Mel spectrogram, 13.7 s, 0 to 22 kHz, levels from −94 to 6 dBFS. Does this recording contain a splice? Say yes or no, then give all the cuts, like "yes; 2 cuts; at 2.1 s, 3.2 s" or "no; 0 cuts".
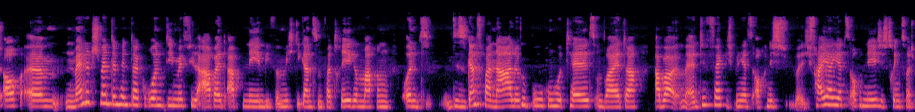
yes; 2 cuts; at 7.8 s, 9.1 s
